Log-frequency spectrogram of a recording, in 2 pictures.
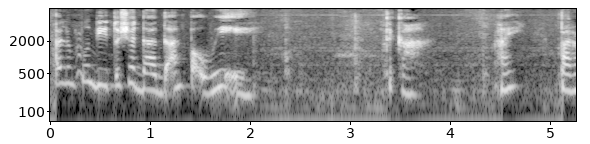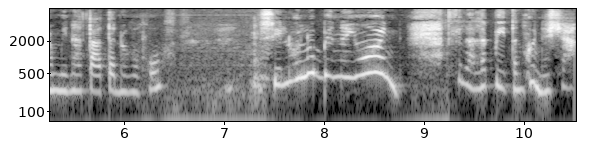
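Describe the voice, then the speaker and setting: A woman's voice: high-pitched, a bit bright, slight background noise. A woman playing a caring, respectful young granddaughter in a Filipino radio drama, polite and earnest. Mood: searching.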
